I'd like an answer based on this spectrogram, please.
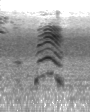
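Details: Hungry kitten, one of Granny's little ones, crying for food: a single short, arched meow that rises then falls, with Tamil conversation just before and after.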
